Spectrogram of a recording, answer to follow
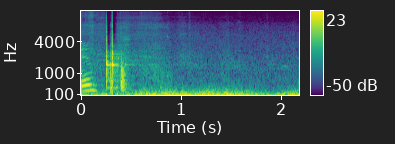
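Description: Wind rumbling on the microphone, a loud, uneven low buffeting, after a brief knock near the start.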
